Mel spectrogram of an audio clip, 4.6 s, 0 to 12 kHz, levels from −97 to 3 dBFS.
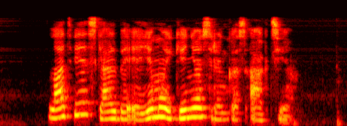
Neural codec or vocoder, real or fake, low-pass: none; real; 7.2 kHz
